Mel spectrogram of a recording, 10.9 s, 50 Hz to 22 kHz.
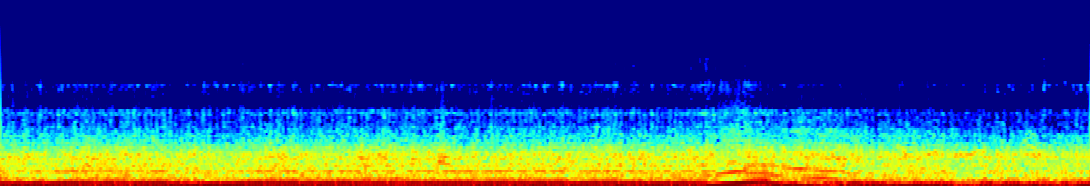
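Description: The 1959 Daimler Ferret armoured scout car's Rolls-Royce B60 six-cylinder petrol engine idling steadily, with a brief rev about seven seconds in that rises and falls back to idle.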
